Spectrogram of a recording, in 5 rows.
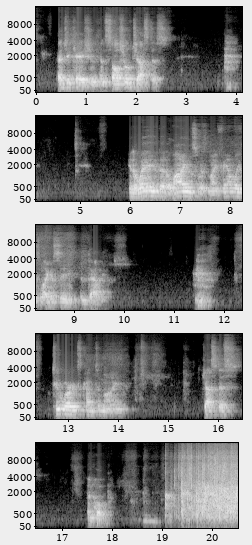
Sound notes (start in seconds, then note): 19.0 applause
